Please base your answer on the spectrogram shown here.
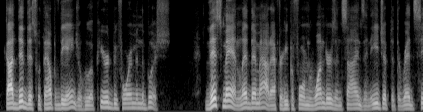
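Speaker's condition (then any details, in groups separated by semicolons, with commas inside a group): No condition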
